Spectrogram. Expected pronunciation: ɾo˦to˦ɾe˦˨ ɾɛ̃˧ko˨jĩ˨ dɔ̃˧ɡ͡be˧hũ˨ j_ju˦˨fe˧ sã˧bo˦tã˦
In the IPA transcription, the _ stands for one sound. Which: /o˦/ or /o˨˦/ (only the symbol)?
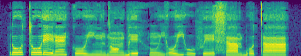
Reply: o˨˦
